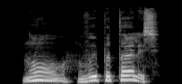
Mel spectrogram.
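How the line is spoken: Sad, smiling. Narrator (Russian): грустно улыбнулся Ларсон

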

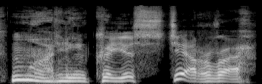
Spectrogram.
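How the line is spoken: Hissed. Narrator (Russian): прошипел Ван Эк

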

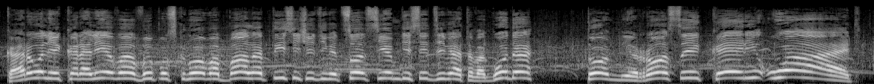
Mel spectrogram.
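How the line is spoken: Loud shout into microphone. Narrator (Russian): выкрикнул Вик в микрофон так громко, что за грохотом колонок почти нельзя было разобрать слов

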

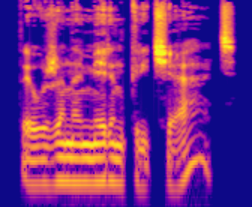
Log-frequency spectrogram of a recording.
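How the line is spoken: Soft purring alto, close. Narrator (Russian): по-кошачьему замурлыкал мягкий альт у самого его уха

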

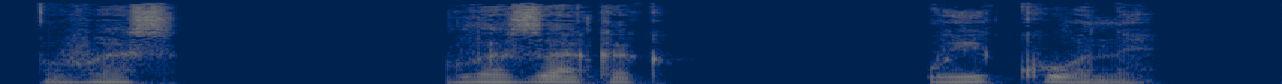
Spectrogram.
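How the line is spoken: Whisper. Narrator (Russian): прошептала она

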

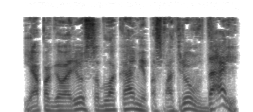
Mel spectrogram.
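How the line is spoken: Shouting. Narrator (Russian): кричала она

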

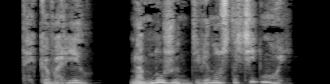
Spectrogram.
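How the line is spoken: Whisper. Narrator (Russian): прошептала Гермиона

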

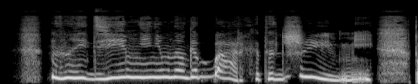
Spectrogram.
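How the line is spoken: Fake-sweet voice. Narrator (Russian): попросила она притворно сладким голосом

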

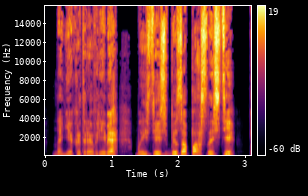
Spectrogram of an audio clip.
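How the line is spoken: Hoarse rasp. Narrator (Russian): прохрипел он

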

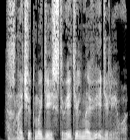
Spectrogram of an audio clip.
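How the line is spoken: Mumbling. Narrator (Russian): пробормотал Джерард

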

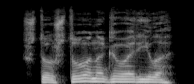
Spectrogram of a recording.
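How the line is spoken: Mumbling. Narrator (Russian): промямлил я

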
